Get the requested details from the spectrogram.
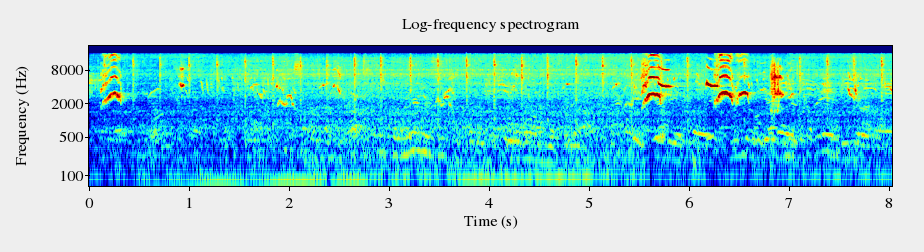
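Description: Many small caged birds chirp and squawk loudly close by.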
